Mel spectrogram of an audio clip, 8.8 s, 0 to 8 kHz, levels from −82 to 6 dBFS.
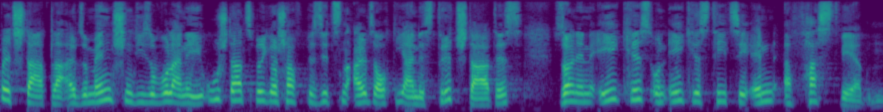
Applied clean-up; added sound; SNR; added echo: neural mask model Resemble Enhance denoiser.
